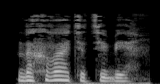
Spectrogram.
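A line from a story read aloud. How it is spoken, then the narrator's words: Sigh. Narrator (Russian): вздохнула я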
